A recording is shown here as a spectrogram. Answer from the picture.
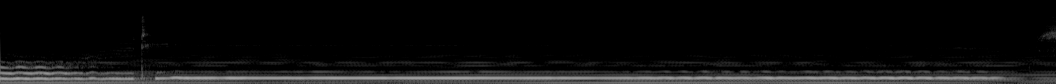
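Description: A woman's voice humming long held notes with vibrato: a short note that breaks off with a brief click about a second and a half in, then a slightly higher note held for about eight seconds, over a low steady drone.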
